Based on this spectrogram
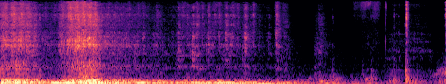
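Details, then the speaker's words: Monte Carlo cold start before fuel filter change: lumpy uneven low rumble that sags and fades; runs okay when floored then acts like running out of gas; owner suspects clogged fuel filter, or fuel pump. "so I'm thinking that fuel filters clogged if you hammer down on it it runs okay but then it starts you know acts like it's starting to run out of gas"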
